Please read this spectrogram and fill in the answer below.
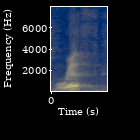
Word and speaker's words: RRIF: under a tipio related program called rrif or pronounced riff all of this is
